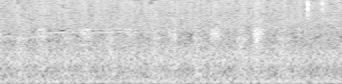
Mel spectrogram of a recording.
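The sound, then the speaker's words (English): A dog named Rosie pants steadily in quick, rhythmic breaths, a soft continuous huffing with no voices over it. “All I know about nature is that Rosie likes to roll in the turds of other animals.”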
